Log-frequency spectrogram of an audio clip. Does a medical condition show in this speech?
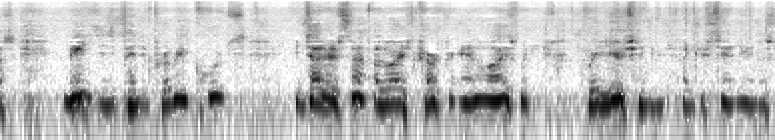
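Yes: cerebral palsy; present since birth.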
